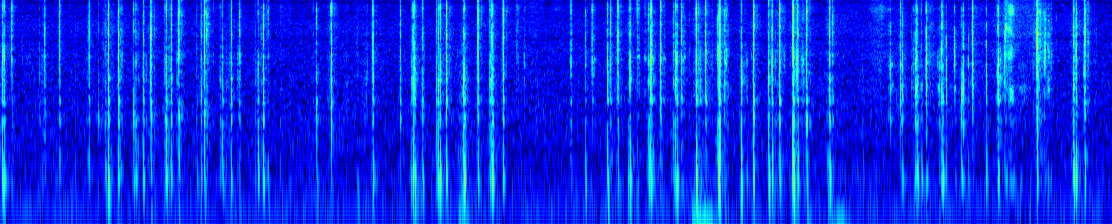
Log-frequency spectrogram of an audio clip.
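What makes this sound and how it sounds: A small blue plastic travel-size bottle with a black cap, hollow and apparently filled with liquid, is held in both hands and tapped and scratched on its sides with medium-length painted nails. A rapid, irregular run of sharp, bright clicky taps follows, each dying away almost instantly, mixed with faint scratchy rustling and very little low end.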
